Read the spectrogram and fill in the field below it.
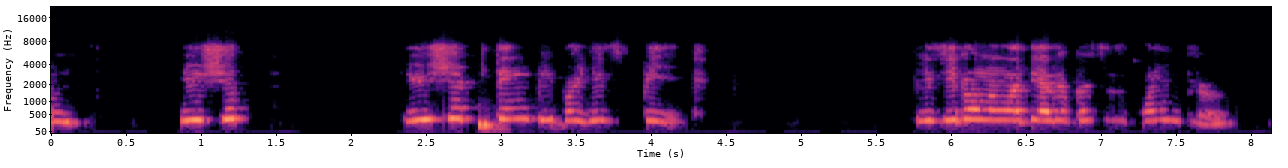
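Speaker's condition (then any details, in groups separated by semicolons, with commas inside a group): Cerebral palsy; told would never walk but walks, some movement limitations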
